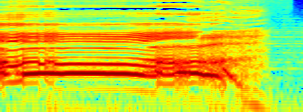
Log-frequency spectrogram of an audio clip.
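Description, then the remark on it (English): A voice mimics the roar of two Nalar creatures: one loud, sustained, high-pitched growling cry held steady for over a second, then sliding downward in pitch before cutting off. “And you see they both roar.”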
